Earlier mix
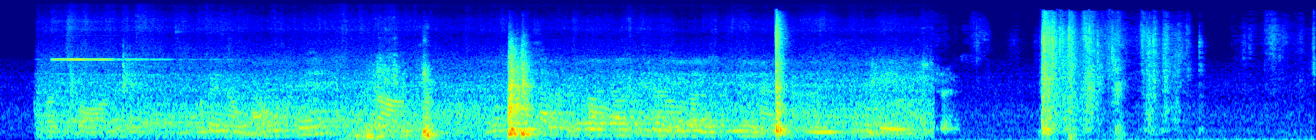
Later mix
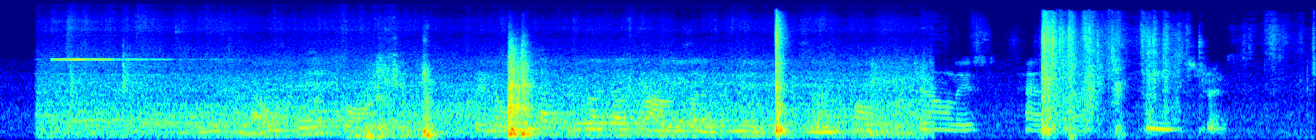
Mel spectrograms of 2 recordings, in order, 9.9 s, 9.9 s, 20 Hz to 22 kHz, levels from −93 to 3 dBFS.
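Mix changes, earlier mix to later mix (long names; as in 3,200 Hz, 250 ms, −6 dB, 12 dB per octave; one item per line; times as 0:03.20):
speech: entry +2.00 s
master: add high-pass filter 83 Hz 24 dB per octave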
